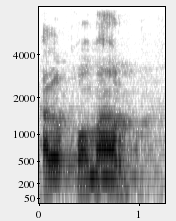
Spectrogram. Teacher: lam tidak dilebur atau disamarkan melainkan diucapkan dengan jelas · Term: alif lam qamariah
